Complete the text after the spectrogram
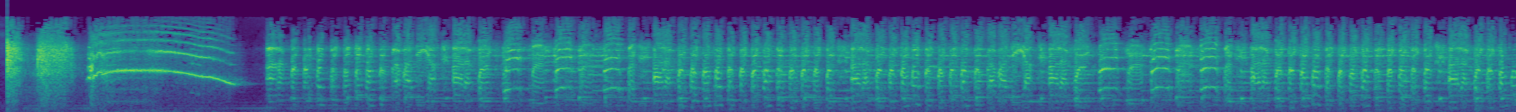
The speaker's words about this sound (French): oui, c'est vrai, je vous ai amené aussi la toune de l'oiseau qui tape sur les nerfs parce que la semaine passée, ça n'a pas fonctionné. Alors, je vous mets ça.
